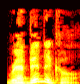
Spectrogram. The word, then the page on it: rabbinical: British English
